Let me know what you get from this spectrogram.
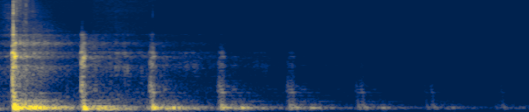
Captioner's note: loud thumping; strong tapping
